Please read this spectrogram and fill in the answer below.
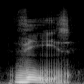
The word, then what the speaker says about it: these: Aunque no es eso tan relevante, sino aquí lo más relevante es hacer la diferencia entre this, E, and these, I, ¿vale? Pero que sepas también que uno es con S, this, y otro es con S sonora, z, these.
